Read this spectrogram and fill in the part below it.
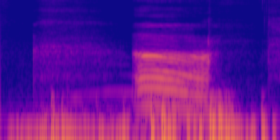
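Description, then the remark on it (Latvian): Heavy snoring: a rumbling inhale followed by a louder, throaty snore with a whistling, nasal tone, then trailing off. No one speaks. “Tas ir tāds tā kā fokus treniņš. Uz mums, nevis uz to krākšanu.”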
